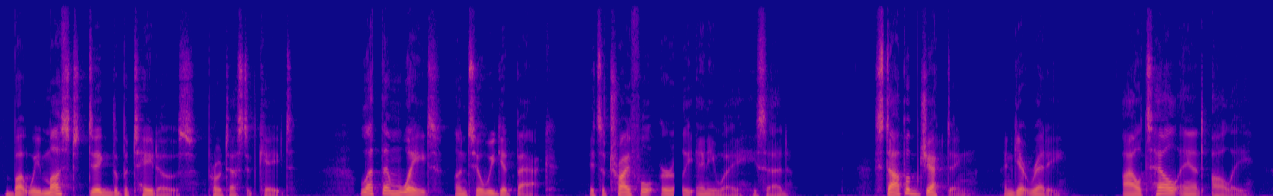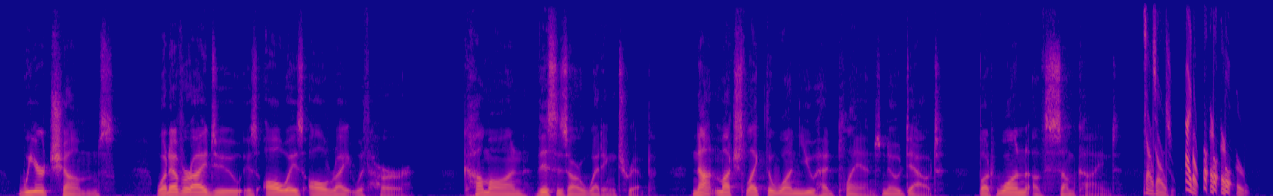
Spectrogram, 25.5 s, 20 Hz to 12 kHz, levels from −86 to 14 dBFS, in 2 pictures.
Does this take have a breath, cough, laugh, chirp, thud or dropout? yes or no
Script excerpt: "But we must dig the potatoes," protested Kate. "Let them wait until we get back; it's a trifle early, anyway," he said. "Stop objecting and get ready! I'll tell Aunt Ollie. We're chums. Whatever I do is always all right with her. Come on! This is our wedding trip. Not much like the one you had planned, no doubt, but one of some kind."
yes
